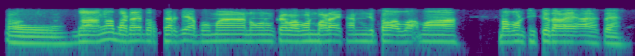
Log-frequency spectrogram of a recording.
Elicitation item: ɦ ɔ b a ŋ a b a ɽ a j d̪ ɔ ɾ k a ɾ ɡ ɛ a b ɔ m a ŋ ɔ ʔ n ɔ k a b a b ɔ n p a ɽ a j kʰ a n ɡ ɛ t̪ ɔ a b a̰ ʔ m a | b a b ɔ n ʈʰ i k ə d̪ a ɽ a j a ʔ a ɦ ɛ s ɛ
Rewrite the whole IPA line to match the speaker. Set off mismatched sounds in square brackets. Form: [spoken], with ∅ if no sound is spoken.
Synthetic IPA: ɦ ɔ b a ŋ a b a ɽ a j d̪ ɔ ɾ k a ɾ ɡ ɛ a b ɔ m a [n] ɔ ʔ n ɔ k a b a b ɔ n [b] a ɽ a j kʰ a n ɡ ɛ t̪ ɔ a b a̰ ʔ m a | b a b ɔ n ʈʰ i k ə d̪ a ɽ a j a ʔ a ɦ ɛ s ɛ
